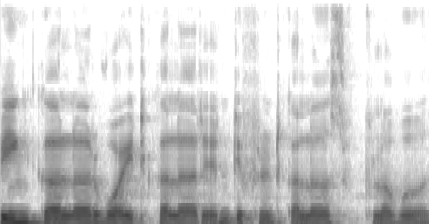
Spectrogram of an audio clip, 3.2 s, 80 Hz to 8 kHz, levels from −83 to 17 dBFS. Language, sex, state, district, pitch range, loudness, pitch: English, female, Punjab, Pathankot, 150-160 Hz, -19 LUFS, 155 Hz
